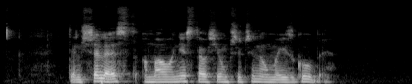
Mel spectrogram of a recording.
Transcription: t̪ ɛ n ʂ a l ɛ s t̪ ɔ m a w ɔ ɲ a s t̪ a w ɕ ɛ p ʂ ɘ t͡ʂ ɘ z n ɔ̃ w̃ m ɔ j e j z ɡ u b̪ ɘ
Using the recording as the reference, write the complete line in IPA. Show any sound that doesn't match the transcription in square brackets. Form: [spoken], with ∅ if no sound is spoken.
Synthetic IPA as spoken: t̪ ɛ n ʂ [ɛ] l ɛ s t̪ ɔ m a w ɔ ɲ [ɛ] s t̪ a w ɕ ɛ p ʂ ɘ t͡ʂ ɘ [∅] n ɔ̃ w̃ m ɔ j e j z ɡ u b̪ ɘ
